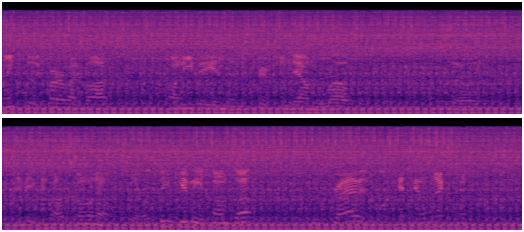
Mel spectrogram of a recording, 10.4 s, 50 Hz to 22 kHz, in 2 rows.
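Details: 1985 Honda ATC 350X single-cylinder, hot, after fitting a 400EX carburetor: even steady thumping at about three beats a second with no knocks or misses; normal idle.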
